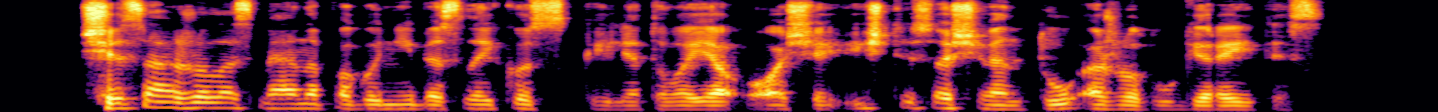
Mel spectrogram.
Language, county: Lithuanian, Telšiai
